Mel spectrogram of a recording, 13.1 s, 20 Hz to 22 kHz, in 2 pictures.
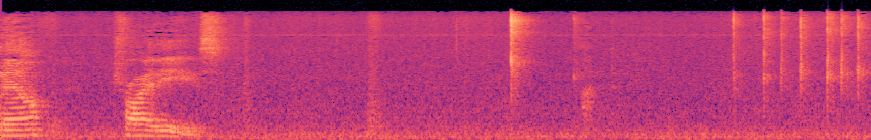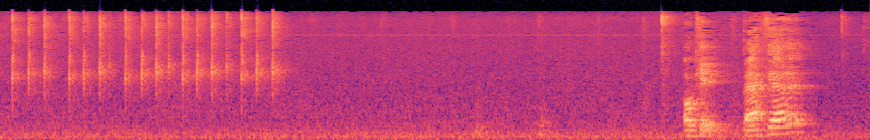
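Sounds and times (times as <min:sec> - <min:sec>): rapid light clicks: 0:05.5 - 0:08.8.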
